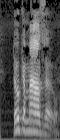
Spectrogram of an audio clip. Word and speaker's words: dokimazo: I won't be able to pronounce this probably. Dokimazo. I'll spell it D-O-K-I-M-A-Z-O.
